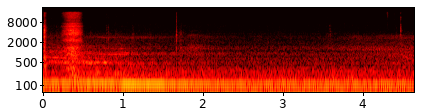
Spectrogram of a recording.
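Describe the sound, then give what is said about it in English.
A steady low engine rumble fills the whole clip, with a brief whooshing rush near the start as a car passes on the road, heard while waiting in a driveway for the remaining cars to pass before pulling out. “I wait for a few remaining cars to pass before I pull out the driveway.”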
